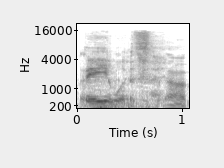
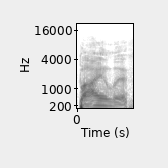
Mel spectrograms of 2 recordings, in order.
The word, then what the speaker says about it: Byleth: you're pronouncing it wrong. It's Byleth, not Bayleth. Byleth, excuse me, Byleth, There you go.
